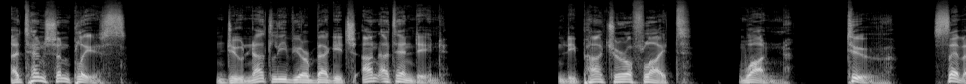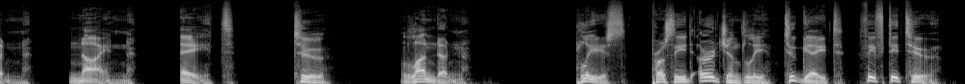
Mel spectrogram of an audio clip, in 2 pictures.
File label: english announcements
